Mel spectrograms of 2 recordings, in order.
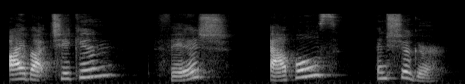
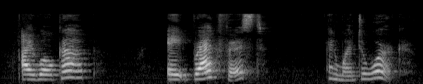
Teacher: each of those items that you list should have a rising intonation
